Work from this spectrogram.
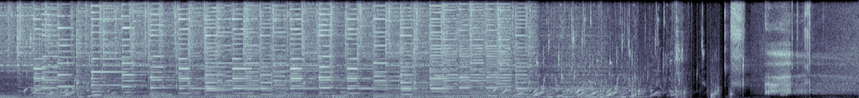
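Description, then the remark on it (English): The original Coca-Cola Zero soda pours in a steady stream for several seconds, then breaks into short fizzy splashes and a soft hiss of carbonation at the end. “So this is the sound of the uh, the original as we head to the break.”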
